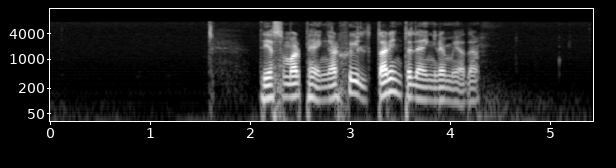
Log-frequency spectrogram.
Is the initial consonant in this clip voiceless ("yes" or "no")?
no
